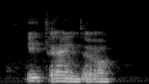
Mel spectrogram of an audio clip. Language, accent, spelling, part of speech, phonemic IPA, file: French, Canada, étreindra, verb, /e.tʁɛ̃.dʁa/, LL-Q150 (fra)-étreindra.wav
- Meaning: third-person singular future of étreindre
